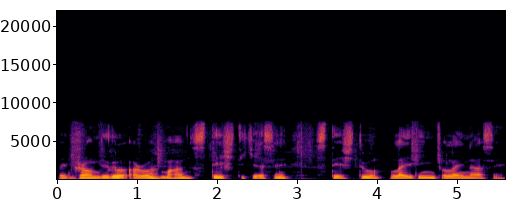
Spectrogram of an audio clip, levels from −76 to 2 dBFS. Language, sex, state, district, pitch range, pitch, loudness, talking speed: Nagamese, male, Nagaland, Kohima, 115-140 Hz, 120 Hz, -18 LUFS, 140 wpm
